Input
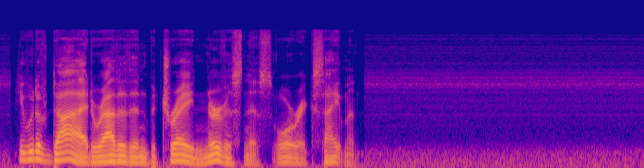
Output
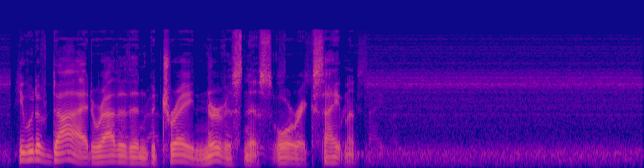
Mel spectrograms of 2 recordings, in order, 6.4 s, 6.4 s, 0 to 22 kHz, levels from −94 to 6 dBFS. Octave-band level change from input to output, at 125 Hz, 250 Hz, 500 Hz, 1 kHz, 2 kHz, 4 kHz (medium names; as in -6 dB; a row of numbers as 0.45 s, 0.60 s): -24.0 dB, -15.5 dB, -14.0 dB, -16.0 dB, -13.5 dB, -6.5 dB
